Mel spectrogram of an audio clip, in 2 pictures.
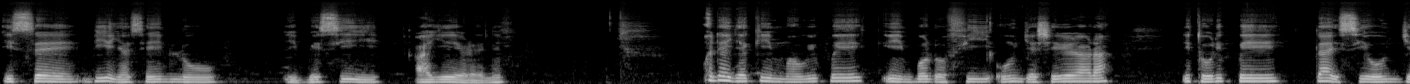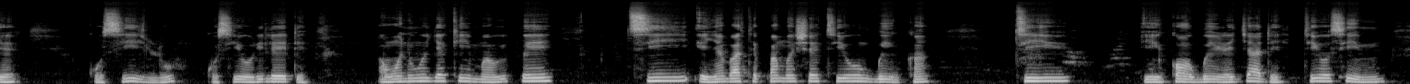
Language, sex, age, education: Yoruba, male, 30-45, tertiary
